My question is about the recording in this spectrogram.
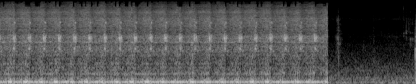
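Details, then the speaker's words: LS-swapped Caprice with a 4.8 V8 from a 2007 Silverado Classic, idling: quick steady tick over the engine note. After the heads were pulled, the cause was found to be one failed lifter out of 16. "finally found out what the uh what that ticking was it was the lifter there we go it's just that one lifter out of all 16"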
